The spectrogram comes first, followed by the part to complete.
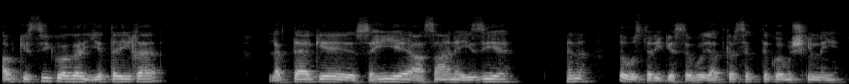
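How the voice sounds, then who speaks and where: A patient man teaches a step-by-step reading lesson. His voice is mellow and a little dark, and he slows right down to spell out each syllable and stretch the long vowels. The recording sounds dull and lo-fi. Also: mid-range voice, fairly even intonation. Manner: patient, repeats syllables slowly and drawn out. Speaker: Quran recitation teacher.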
